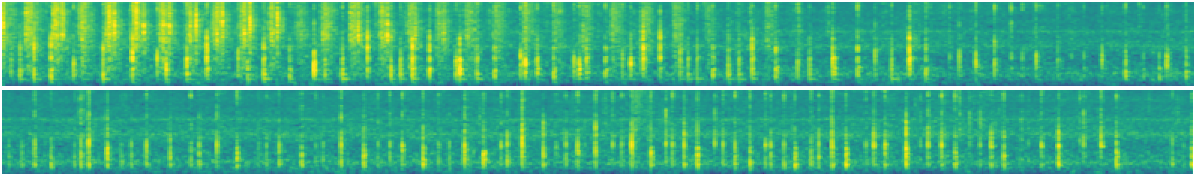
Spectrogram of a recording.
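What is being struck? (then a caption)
Cardboard box. Fingers tap rapidly and continuously on a cardboard box with a cat sitting inside it. The taps are dense, dry and short, with no ringing, and are centered in the mid range with some bright edges. They sound faster and louder at the start, then settle into a steady, slightly softer patter.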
